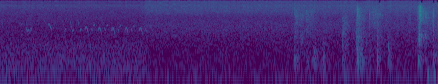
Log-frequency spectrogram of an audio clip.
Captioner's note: birds chirping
